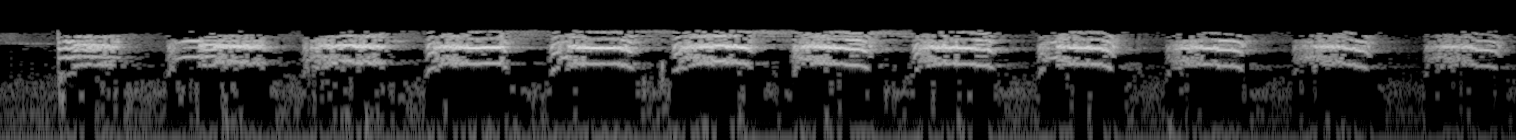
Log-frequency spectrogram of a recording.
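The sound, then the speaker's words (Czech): In spring, a male middle spotted woodpecker gives a steady series of about a dozen plaintive, drawn-out nasal calls, some falling and some rising, evenly spaced, with nothing else audible. “Na jaře se samec strakapouda prostředního ozývá naříkavými, táhlými zvuky, někdy klesajícími, někdy stoupajícími, které nelze zaměnit s hlasy jiných strakapoudů.”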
